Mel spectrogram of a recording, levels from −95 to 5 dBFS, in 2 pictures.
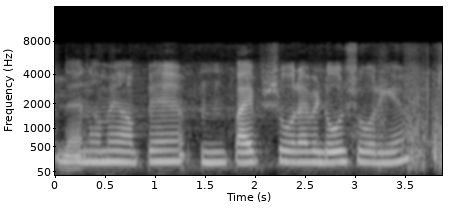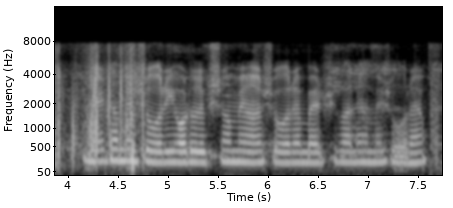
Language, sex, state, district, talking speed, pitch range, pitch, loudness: Hindi, female, Bihar, Jamui, 265 wpm, 195-205 Hz, 200 Hz, -25 LUFS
